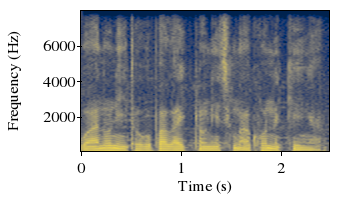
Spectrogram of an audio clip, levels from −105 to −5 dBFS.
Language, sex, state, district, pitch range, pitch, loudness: Garo, male, Meghalaya, South Garo Hills, 105-120 Hz, 110 Hz, -19 LUFS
